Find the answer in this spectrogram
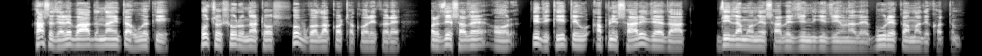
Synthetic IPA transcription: kʰaːsɛd̪ʱɛːɭɛbaːd̪nãːĩt̪aɦʊɛki | hʊt͡sʰoʃoːɾonaːʈʰɔsobɡɐlːakɔʈʰːakɔɾikɐɾɛ | pɐɾd̪eːsalɛɔːɾt̪ɪd̪ʱikit̪eːuʔaːpɽ̃isaːɾid͡zɛːd̪aːt̪̚ | d̪ɪlamɐ̃nɛ̃saːbɛd͡zɪ̃nd̪əɡid͡ziːʊɽ̃alɛbʊɾɛkaːmːãd̪ikʰɐt̪əm

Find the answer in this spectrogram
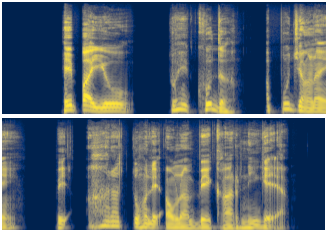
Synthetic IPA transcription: ɦeːpaːiːo | t̪ʊ̃ɦẽkʰʊd̪ | ɐpːud͡ʒãːɽ̃ãḛ̃ | pe | ɐɦãɾat̪ʊɦãːleʔãːʊ̃ɽ̃abeːkaːɾnĩɡḛːja̰ː

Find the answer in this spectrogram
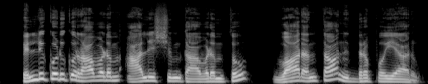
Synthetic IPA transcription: pe̞ɭːikoɽukuɾaːʋɐɽɐmaːliːʂjɐmkaːʋɐɽɐnt̪o̞ː | ʋaːɾɐnt̪aːnid̪ɾɐpɔːjaːɾu

